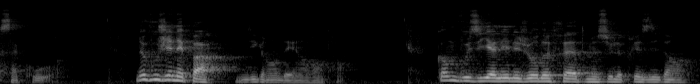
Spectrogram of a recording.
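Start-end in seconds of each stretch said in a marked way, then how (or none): 1.4-2.3 higher, louder ironic jab; mocking host. A narrator's reading. Host mocks the president. 4.4-6.9 higher, louder ironic jab; mocking host. A narrator's reading. Host teases the president.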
